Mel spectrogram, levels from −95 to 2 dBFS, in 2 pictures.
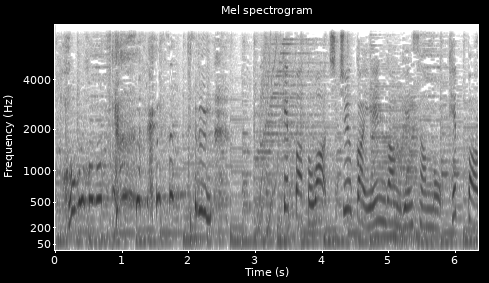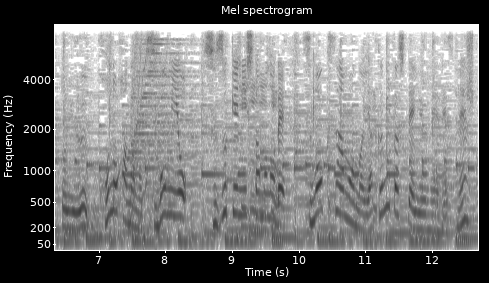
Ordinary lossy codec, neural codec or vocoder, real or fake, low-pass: none; none; real; 7.2 kHz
